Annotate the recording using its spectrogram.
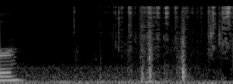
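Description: Light metallic jingling and clicking, like keys, starting about half a second in, over the low steady rumble of a car interior.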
